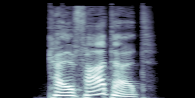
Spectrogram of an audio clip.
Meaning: 1. past participle of kalfatern 2. inflection of kalfatern: third-person singular present 3. inflection of kalfatern: second-person plural present 4. inflection of kalfatern: plural imperative
- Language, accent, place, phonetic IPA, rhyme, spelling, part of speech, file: German, Germany, Berlin, [ˌkalˈfaːtɐt], -aːtɐt, kalfatert, verb, De-kalfatert.ogg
